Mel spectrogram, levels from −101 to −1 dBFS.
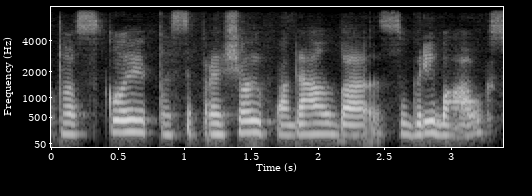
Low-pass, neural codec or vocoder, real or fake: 7.2 kHz; codec, 44.1 kHz, 2.6 kbps, DAC; fake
